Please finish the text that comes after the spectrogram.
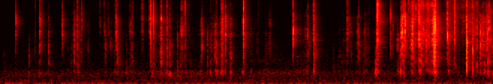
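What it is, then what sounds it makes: Plastic sleeve on a cardboard pin card. A Thunder Mountain pin on a green-yellow cardboard card inside a clear plastic bag is handled, with fingers and nails crinkling the plastic sleeve and the card flipped over. Short, bright, dry crinkles and taps come in an uneven stream. They build into a denser, louder rustle near the end.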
